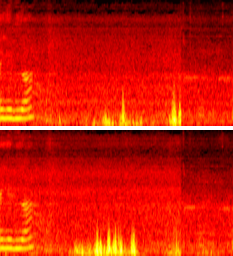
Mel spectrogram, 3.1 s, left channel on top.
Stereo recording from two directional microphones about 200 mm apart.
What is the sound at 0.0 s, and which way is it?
Speech, 30° left (ahead or behind).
